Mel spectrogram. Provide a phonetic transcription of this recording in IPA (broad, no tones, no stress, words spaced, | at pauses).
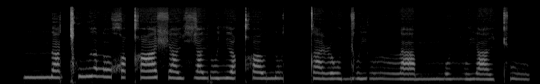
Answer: nːaǀʰui̯ lˠuχʊqʰa ʃai̯çai̯ɾulʲʊ qʰou̯nutːaɭo ɟujulːa mːoʎujai̯ cʰu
